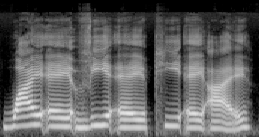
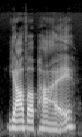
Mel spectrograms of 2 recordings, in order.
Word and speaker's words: Yavapai: that's awesome I love that so much and it's spelled y a v a p a i Yavapai Yavapai and the website is Yavapai human Trappers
